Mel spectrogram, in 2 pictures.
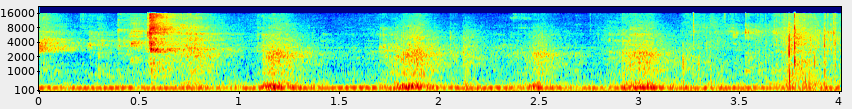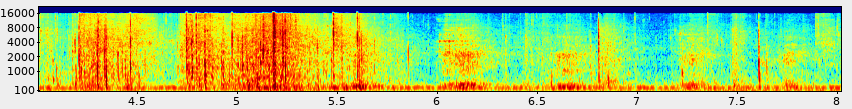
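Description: A kettle-cooked potato chip bag crinkling as chips are taken out, loudest about halfway through, with crunchy chewing of the chips.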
